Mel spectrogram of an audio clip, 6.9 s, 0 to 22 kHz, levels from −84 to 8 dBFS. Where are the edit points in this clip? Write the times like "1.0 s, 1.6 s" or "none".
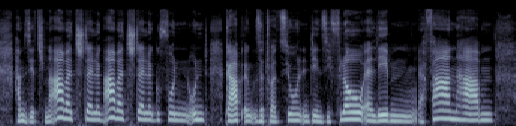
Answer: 1.4 s, 3.2 s, 5.6 s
